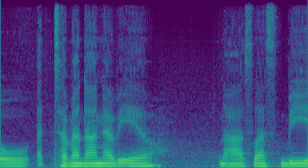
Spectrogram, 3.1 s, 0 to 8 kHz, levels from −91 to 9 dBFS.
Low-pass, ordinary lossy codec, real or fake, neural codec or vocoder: none; none; fake; codec, 16 kHz, 0.5 kbps, X-Codec, HuBERT features, trained on LibriSpeech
